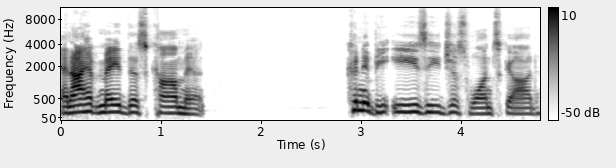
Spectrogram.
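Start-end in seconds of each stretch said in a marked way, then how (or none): none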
